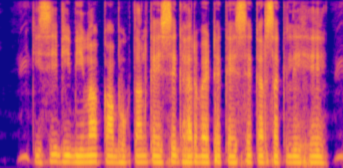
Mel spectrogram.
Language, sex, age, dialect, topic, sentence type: Magahi, male, 18-24, Central/Standard, banking, question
